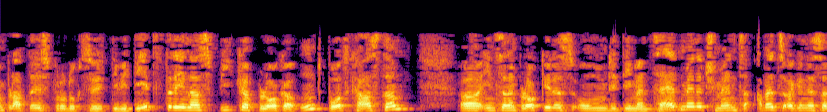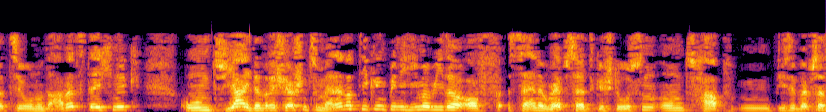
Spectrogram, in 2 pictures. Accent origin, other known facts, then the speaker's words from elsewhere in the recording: Vienna, Austria; Ich bin Wiener.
